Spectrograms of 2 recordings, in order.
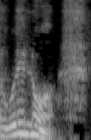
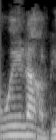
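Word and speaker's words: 维那: 对，啊，这个大家念唱的时候领一句，就那个领唱的那个，那就称为维诺。其实他管的事很多，不是光领唱。每一个寺院都有维诺是，这是个支撑。别习惯念成维纳，别那样念。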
